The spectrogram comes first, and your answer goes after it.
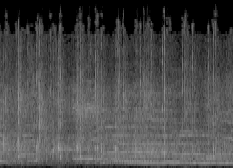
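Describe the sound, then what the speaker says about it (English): Gym crowd at a varsity volleyball senior night, Belen Jesuit against Terra, claps and cheers loudly at match point, a continuous roar of applause with whistles or shrill tones ringing through it. "The crowd is hyped."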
